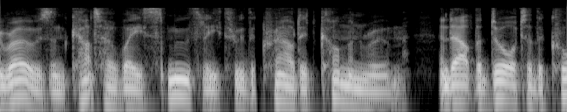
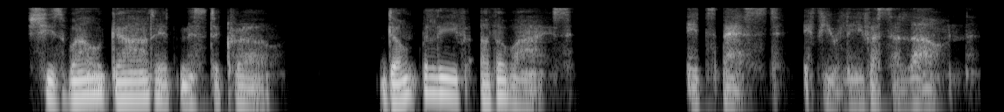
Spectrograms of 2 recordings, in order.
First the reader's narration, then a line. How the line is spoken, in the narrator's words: In a low, husky, sensuous voice, she said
